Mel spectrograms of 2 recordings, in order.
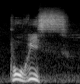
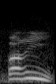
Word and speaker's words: Paris: C'est comme dire j'ai passé 10 ans à Paris, et le mec dit pas Paris, mais il va dire Poris.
